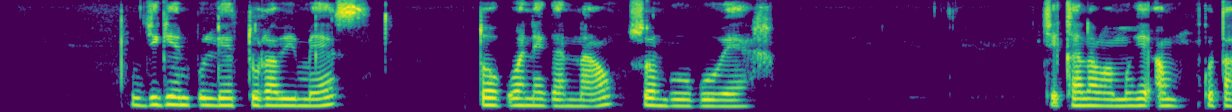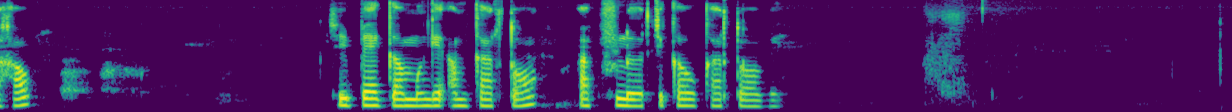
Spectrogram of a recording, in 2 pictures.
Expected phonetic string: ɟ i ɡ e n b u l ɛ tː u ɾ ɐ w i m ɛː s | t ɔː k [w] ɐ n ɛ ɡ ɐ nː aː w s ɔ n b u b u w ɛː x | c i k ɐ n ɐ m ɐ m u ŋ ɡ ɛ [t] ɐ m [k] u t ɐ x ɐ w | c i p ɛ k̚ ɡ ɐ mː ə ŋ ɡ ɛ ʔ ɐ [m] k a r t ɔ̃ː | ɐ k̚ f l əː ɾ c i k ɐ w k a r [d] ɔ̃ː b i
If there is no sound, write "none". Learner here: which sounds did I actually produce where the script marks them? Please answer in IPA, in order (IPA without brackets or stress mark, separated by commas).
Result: w, ʔ, k, m, t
